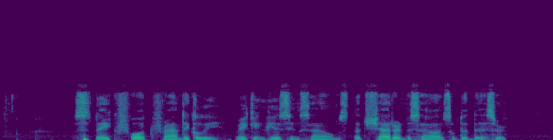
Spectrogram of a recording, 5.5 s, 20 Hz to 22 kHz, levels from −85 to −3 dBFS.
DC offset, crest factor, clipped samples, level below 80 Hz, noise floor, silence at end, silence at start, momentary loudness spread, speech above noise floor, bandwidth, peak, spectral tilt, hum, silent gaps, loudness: under 0.1%; 24 dB; under 0.1%; -64 dBFS; -73 dBFS; 0.5 s; 0.75 s; 7 LU; 32 dB; 9 kHz; -18 dBFS; -4 dB/octave; none; none; -41 LUFS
